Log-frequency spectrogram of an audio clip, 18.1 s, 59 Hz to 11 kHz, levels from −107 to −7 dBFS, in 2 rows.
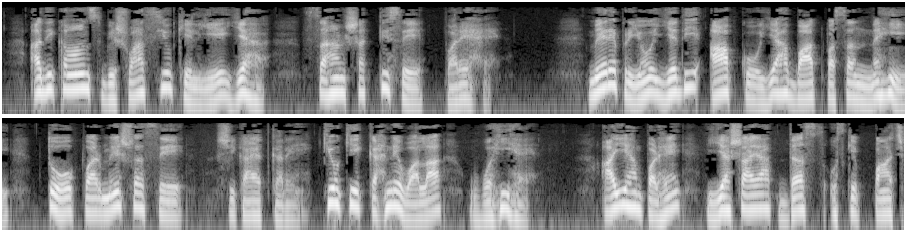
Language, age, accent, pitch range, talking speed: Hindi, 40-59, native, 110-165 Hz, 115 wpm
